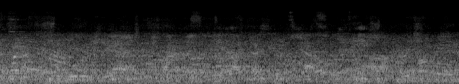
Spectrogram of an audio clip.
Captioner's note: crowd talking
